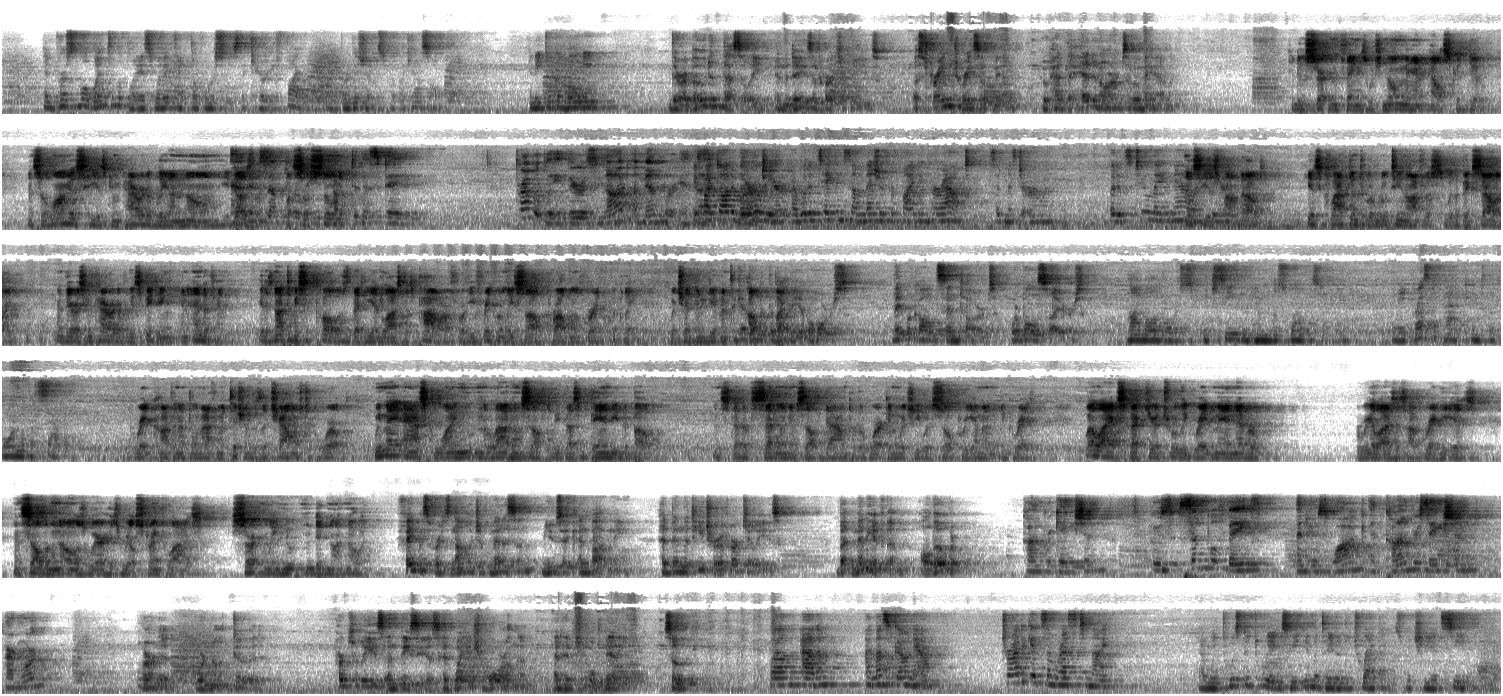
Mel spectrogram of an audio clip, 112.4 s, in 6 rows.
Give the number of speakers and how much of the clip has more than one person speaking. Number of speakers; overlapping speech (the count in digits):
5, about 4%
